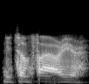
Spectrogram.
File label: request fire, gendarmerie male; vo; agents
